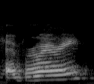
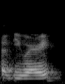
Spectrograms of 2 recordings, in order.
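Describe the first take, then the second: First: The first R is lightly pronounced. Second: The first R is dropped entirely. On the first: It is the technically proper form. "we're supposed to put the R in there a little bit, like February" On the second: It is how most people actually say it. "most people like don't say that. We just say Febu, February"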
